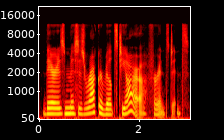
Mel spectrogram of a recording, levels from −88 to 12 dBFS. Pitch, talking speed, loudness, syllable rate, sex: 205 Hz, 140 wpm, -19 LUFS, 4.6 syllables/s, female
